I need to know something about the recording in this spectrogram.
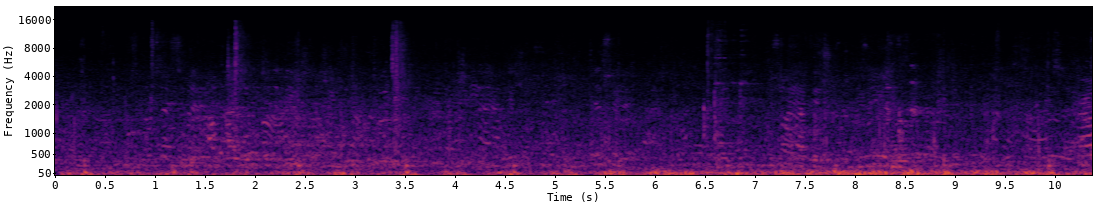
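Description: A crowd of men and women chat all around.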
